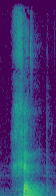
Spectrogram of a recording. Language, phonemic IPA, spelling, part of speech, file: Dutch, /ɣɛn/, gen, noun, Nl-gen.ogg
- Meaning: gene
